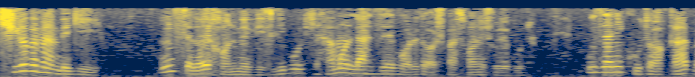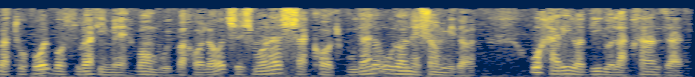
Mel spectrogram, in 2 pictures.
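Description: A man narrating a novel as an audiobook, in measured storytelling that voices each character. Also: fairly low pitch, big pitch swings. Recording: slightly dull recording, faint hiss.

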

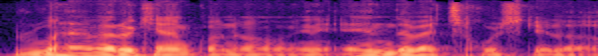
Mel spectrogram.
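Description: A man's voice: low voice, fairly even intonation, dark tone. A young man co-hosting a casual comic chat, teasing and joking playfully. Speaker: co-host.

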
